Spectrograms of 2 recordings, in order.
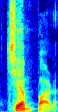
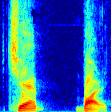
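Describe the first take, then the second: First: Said in the usual way. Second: chamber as chem, pause, bar; two separate beats in chamber; split into syllables. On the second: Shown as a demonstration. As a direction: break chamber clearly after chem. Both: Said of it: "দুই syllable আলাদা হয়ে যাবে".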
